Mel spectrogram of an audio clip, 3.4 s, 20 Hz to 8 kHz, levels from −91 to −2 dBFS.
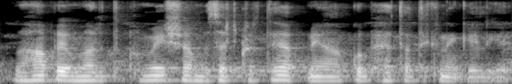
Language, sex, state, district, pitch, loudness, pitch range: Hindi, male, Bihar, Gaya, 110 Hz, -18 LUFS, 100-115 Hz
